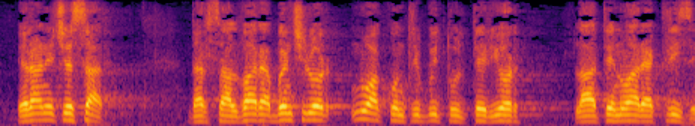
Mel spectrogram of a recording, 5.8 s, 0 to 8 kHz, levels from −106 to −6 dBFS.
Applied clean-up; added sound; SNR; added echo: none; none; none; none.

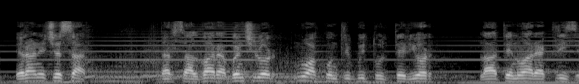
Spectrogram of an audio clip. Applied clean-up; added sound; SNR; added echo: none; Engine starting / Car + Trumpet; 13 dB; none.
